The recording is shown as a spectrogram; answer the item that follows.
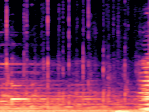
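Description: Live band music: tenor saxophone and plucked double bass, the held notes thinning out and a loud low bass note sounding near the end, with scattered sharp taps.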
